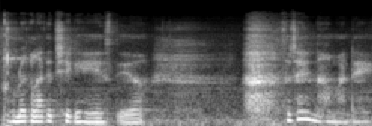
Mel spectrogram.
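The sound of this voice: A woman talks at a fairly quick pace with a low pitch and vocal fry. Her tone is slightly mellow, with ordinary pitch variation.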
